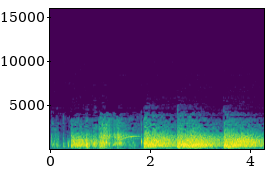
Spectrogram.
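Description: gunshots exchanged

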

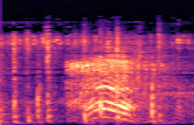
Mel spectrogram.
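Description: horse hooves clip-clopping

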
